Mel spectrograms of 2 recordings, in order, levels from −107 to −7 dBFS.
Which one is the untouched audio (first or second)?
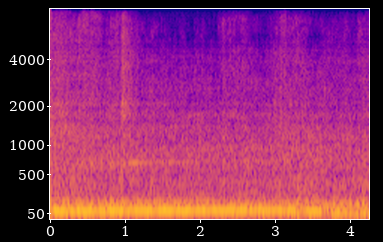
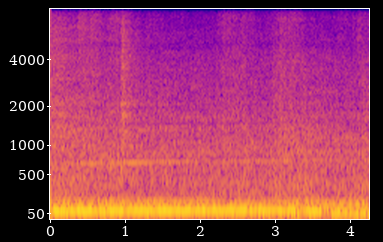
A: second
